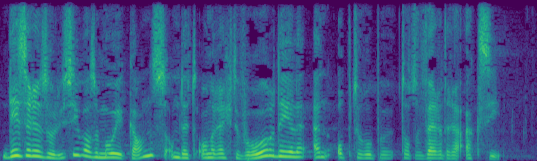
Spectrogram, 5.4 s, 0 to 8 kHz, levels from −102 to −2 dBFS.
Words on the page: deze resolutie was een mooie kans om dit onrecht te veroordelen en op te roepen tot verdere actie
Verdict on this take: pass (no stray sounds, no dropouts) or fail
pass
